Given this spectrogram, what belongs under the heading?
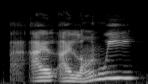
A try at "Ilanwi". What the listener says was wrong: No, it's more of an A. AI is a diphthong that's pronounced like an A, or A, and then W is like an O in the Welsh language.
